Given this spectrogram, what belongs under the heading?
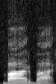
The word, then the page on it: baarabaara: Hindi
